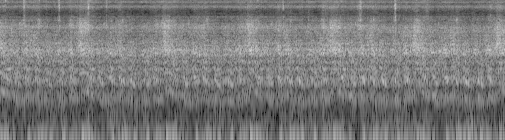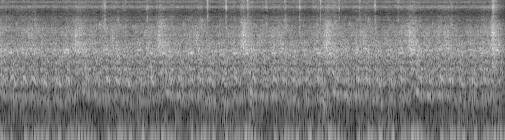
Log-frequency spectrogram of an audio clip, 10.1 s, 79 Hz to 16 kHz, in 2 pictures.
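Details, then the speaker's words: Barn-find Cadillac 7-liter V8, cold, first start attempt after 30+ years: steady uneven cranking about seventy per minute with no firing and a bad smell; crank no start, suspected no spark. "smells horrible. I don't think we're getting any spark."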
